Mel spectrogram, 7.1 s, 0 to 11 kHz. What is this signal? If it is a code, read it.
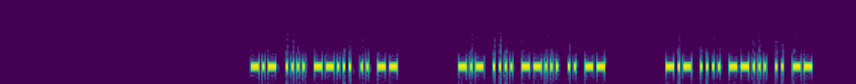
Morse code, heard as a keyed tone, about 46 wpm, 700 Hz. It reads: KH7IM KH7IM KH7IM
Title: USA Call Signs - 5 Characters - Repeated 3x - 50wpm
